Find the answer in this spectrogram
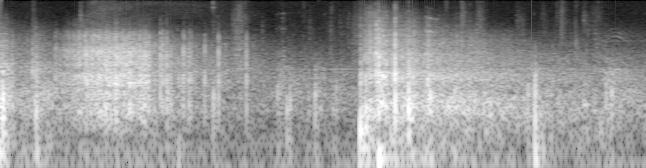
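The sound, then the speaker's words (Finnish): New Year fireworks rockets whooshing and crackling: a rushing hiss gives way to a louder burst midway, followed by scattered sharp pops and crackles. “Minut valittiin rakettien heittäjäksi.”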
